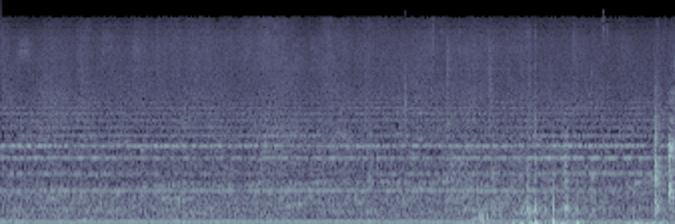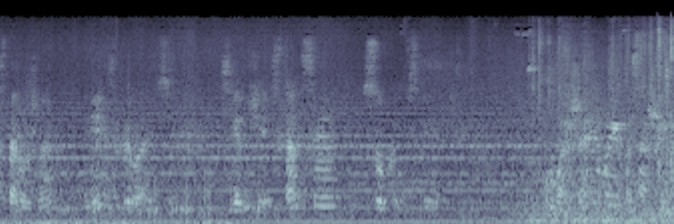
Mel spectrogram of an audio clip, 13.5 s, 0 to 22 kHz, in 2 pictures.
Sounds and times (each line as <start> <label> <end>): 0.0 subway train ride 13.4
1.4 intercom announcements 13.4
6.7 people talking 11.1
12.2 people talking 13.4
